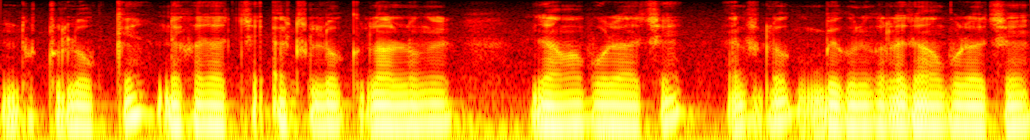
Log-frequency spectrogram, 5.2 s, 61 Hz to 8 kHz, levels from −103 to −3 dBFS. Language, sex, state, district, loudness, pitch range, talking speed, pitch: Bengali, male, West Bengal, Jalpaiguri, -17 LUFS, 100-115 Hz, 210 wpm, 105 Hz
